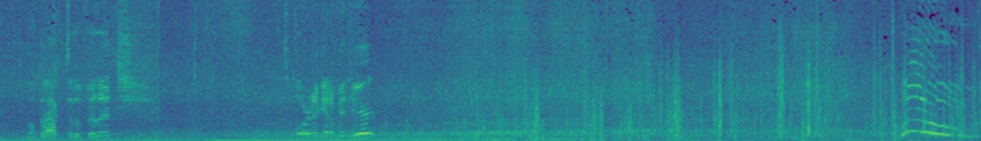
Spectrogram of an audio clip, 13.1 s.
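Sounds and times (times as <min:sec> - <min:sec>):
car engine and road noise: 0:00.0 - 0:13.0
wind buffeting microphone: 0:05.2 - 0:13.0.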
